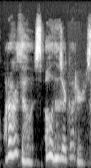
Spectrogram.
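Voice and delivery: whispered mock wonder; hushed imitation. Out-of-town buyers spotting gutters, hushed mock wonder. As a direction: whisper it like a stunned onlooker.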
